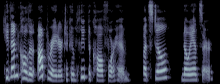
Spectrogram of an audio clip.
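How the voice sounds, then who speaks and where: A woman's voice: a little high, expressive, brisk, fairly bright tone, no room sound. A young adult woman hosting a true crime podcast, stuffy from a cold, chatty and apologetic with many fillers, on a close mic. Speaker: podcast host.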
